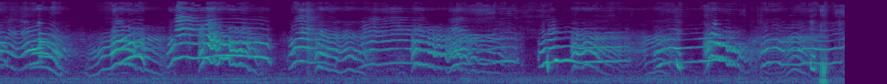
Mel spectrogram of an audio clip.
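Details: Shih Tzu puppies crying loudly in close-up: strained, high-pitched yelping whines that bend sharply up and down, coming in bursts with short pauses, overlapping one another before stopping abruptly.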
